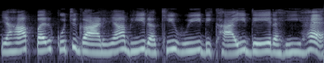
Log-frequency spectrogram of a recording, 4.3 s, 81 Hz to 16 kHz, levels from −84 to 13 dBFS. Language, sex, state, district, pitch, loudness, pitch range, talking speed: Hindi, female, Jharkhand, Deoghar, 220 Hz, -17 LUFS, 205-245 Hz, 150 wpm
